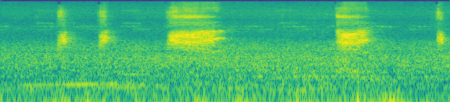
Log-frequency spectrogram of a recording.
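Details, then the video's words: Funny noises from a squirrel: short raspy clicks mixed with two longer, hoarse, buzzy bursts, heard over a faint low hum and background rumble. "Squirrel makes funny noises"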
